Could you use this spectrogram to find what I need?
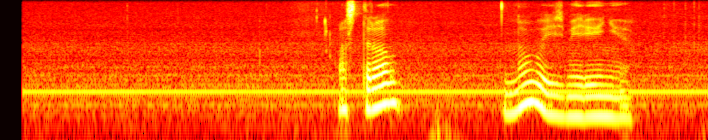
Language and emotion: Russian, sad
